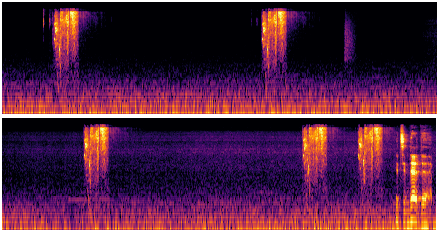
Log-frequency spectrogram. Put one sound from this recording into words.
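Short hissing whooshes sound now and then.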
